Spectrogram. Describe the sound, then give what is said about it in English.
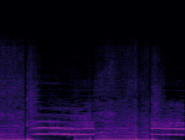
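Goats bleat loudly in a few drawn-out, wavering cries with strong harmonic overtones, one following close on another with no voices in between. “Listen to the goats. Goat probably tried to warn us about Christy Noem, too.”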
